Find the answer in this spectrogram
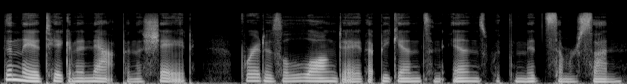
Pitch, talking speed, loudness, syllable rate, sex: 145 Hz, 220 wpm, -20 LUFS, 5.0 syllables/s, female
